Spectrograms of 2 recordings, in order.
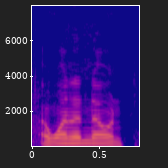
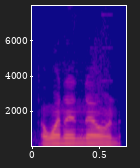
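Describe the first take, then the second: No difference in how they are said.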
